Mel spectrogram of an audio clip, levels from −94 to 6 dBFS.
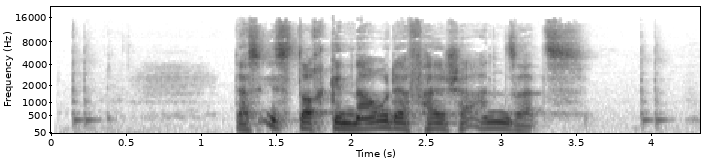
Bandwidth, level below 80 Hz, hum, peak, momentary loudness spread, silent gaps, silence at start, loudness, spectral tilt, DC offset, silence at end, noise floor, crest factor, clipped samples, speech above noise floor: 16 kHz; -66 dBFS; none; -2 dBFS; 8 LU; none; 0.15 s; -22 LUFS; -3.5 dB/octave; under 0.1%; 0.25 s; -59 dBFS; 22 dB; under 0.1%; 38 dB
